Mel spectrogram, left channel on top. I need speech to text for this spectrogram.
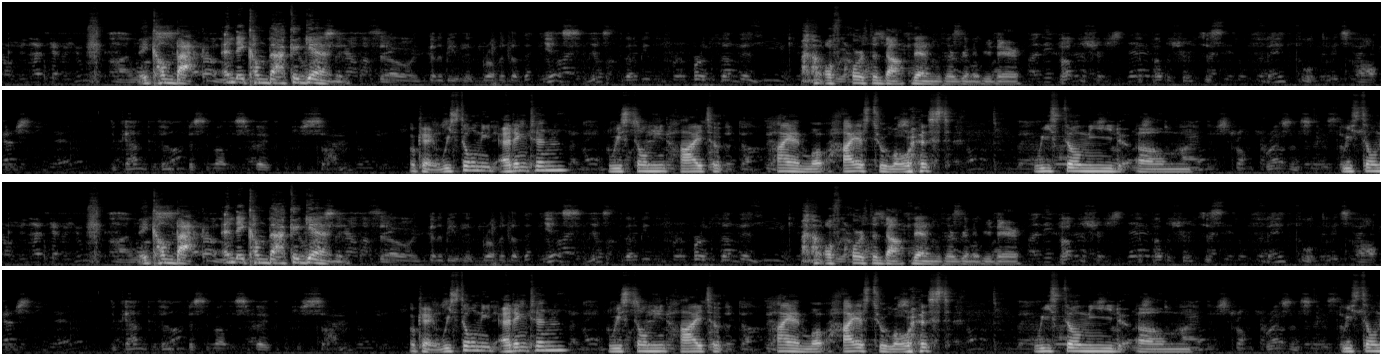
They come back, and they come back again. So it's gonna be the brother Dardenne. Yes, it's gonna be the brother Dardenne. Of course, the Dardennes are gonna be there. The publisher is faithful to its authors. The Cannes Film Festival is faithful to some. Okay, we still need Eddington. We still need highest to lowest. We still need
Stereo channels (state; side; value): identical; both; correlation 1.00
